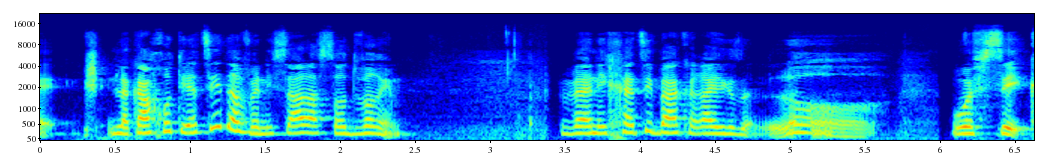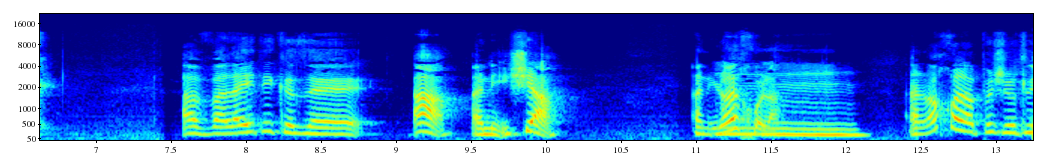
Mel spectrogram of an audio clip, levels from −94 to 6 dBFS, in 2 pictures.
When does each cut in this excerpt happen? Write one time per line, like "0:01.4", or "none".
0:03.4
